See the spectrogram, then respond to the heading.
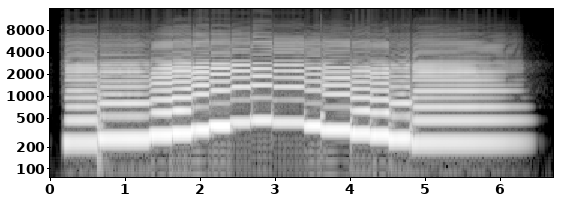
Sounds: musical instrument, music, wind instrument

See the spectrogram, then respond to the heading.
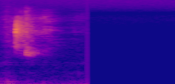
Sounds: rain, liquid, water, raindrop, drip

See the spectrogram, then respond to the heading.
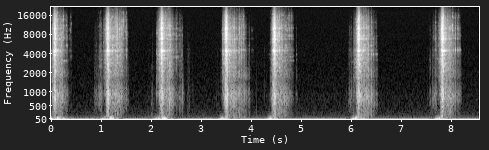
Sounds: rattle

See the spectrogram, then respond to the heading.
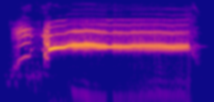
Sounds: screaming, human voice

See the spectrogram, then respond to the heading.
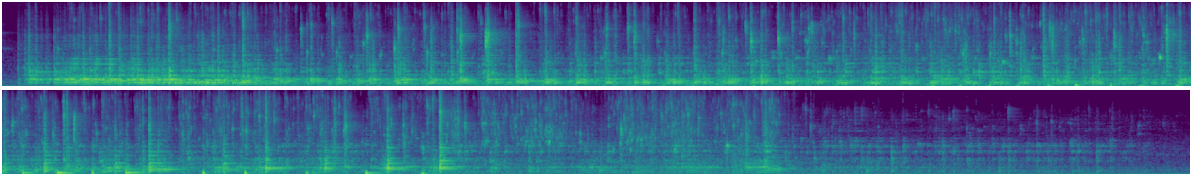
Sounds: faucet, sink (filling or washing), domestic sounds

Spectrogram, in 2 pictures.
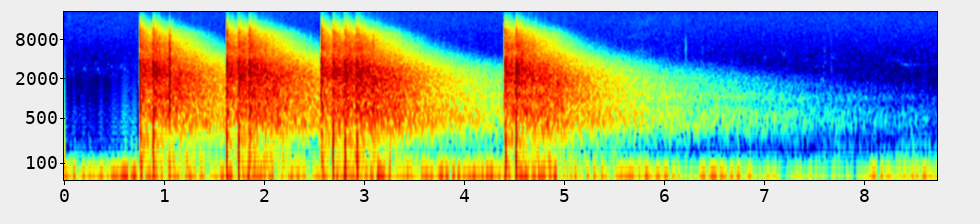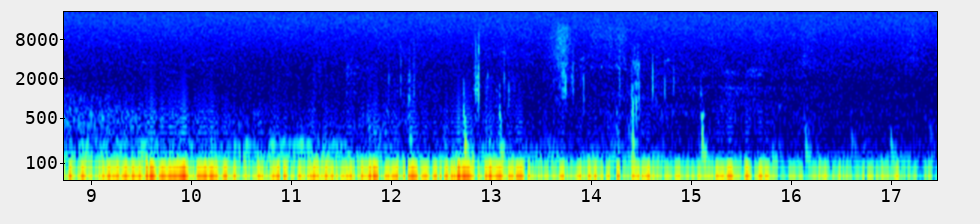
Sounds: gunfire, explosion

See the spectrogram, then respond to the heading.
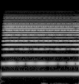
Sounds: music, musical instrument, accordion

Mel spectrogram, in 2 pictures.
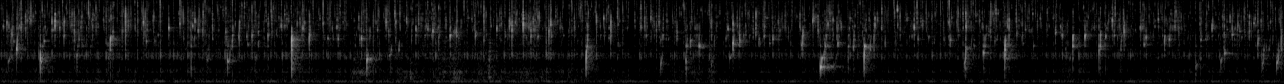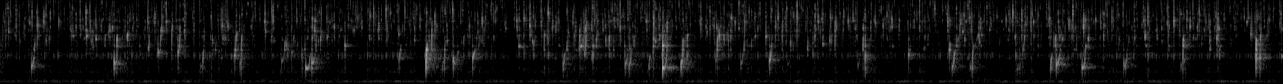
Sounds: home sounds, faucet

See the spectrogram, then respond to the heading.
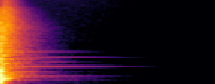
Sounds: percussion, drum, music, snare drum, musical instrument

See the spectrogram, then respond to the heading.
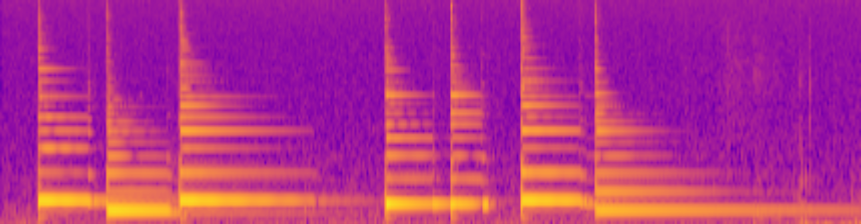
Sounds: plucked string instrument, music, musical instrument

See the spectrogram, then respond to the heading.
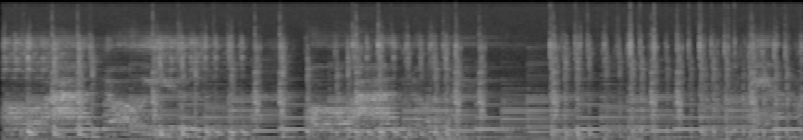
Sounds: piano, musical instrument, keyboard (musical), acoustic guitar, music, guitar, plucked string instrument, human voice

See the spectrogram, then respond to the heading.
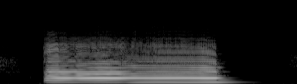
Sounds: musical instrument, woodwind instrument, music

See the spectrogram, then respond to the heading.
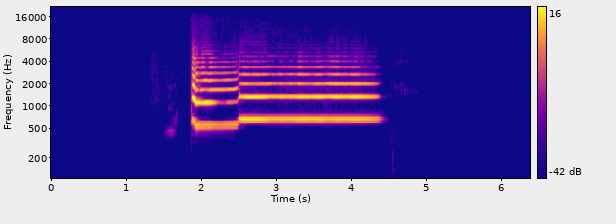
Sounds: music, trumpet, musical instrument, brass instrument

